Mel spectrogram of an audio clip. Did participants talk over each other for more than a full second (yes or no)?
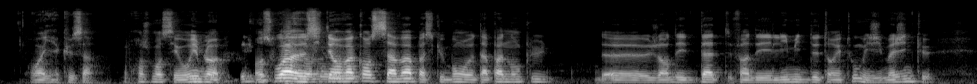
yes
